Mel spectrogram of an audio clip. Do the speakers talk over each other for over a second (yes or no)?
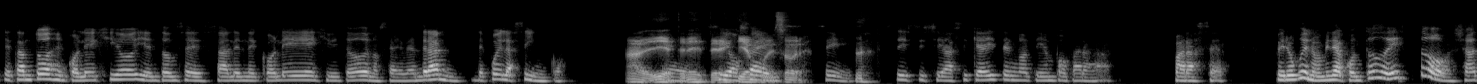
yes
